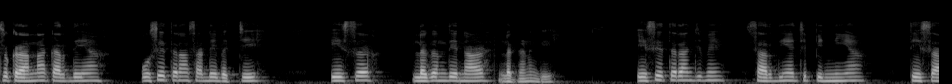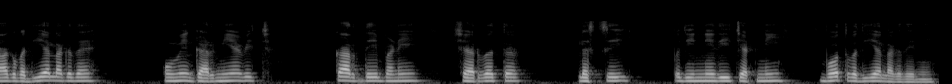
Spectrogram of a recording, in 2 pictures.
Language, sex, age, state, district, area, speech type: Punjabi, female, 45-60, Punjab, Fatehgarh Sahib, urban, spontaneous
